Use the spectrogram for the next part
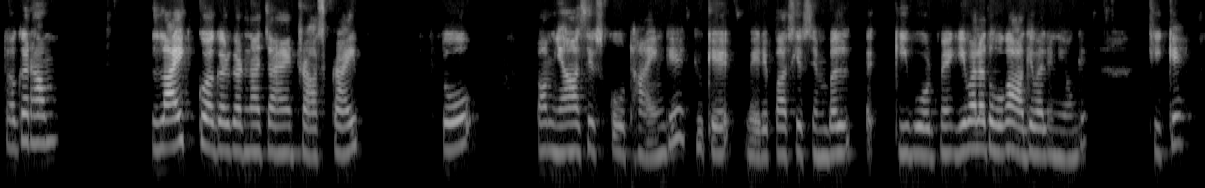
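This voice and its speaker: A woman teaching a phonetics class over a video call. She has a throat infection, models words slowly and keeps checking in with her students. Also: fairly high pitch, steady tone, darkish tone. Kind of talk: online class lecture. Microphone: computer mic on a video call.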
